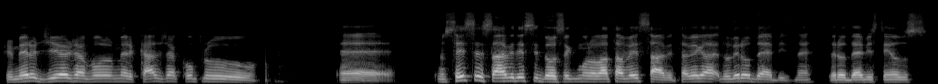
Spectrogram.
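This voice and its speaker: A Brazilian man hosts the conversation in a chatty, slangy, enthusiastic way, tossing in casual asides. His voice sits at an ordinary middle pitch. The sound is dry and close-miked. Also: moderate pace, dark tone, no room sound. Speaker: podcast host. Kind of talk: casual interview chat.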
